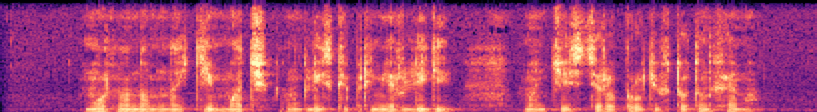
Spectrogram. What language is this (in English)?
Russian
